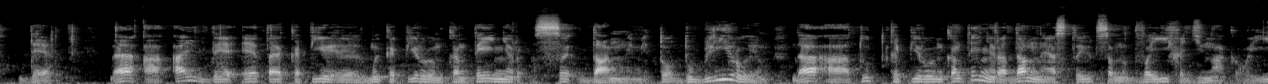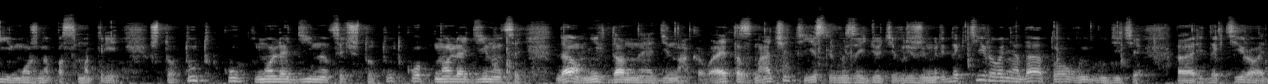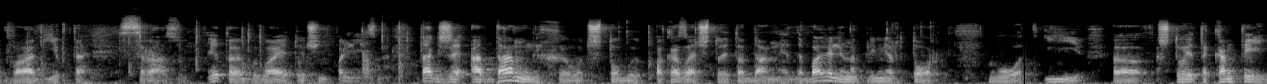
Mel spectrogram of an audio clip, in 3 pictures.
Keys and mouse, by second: 0.6 alt+d, 12.6 click, 13.7 click, 19.1-19.4 middle drag, 19.6-20.4 middle drag, 21.0 Tab, 21.8 click, 22.8 click, 23.6 click, 24.2 Tab, 24.6-24.9 middle drag, 27.0 shift+click, 27.9 Delete, 28.5-29.0 drag, 29.5 shift+a, 32.0-32.3 middle drag, 33.9-34.3 middle drag, 34.6 right click.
